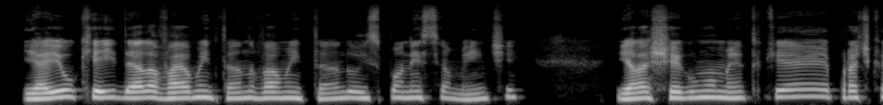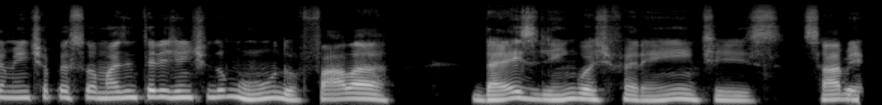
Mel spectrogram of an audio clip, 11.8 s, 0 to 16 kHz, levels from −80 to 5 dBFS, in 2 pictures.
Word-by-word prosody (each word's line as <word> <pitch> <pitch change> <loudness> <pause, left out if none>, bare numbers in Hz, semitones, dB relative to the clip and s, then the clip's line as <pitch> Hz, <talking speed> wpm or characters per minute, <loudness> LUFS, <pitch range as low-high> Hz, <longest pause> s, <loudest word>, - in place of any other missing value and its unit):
E 150 +1 +3
aí 160 +4 +6
o 205 - +1
QI 195 -1 +2
dela 180 +1 +4
vai 165 0 +3
aumentando, 175 -1 -1
vai 175 +1 +1
aumentando 170 0 -2
exponencialmente, 175 0 -4 0.6
e 150 - +3
ela 170 +3 +4
chega 175 +1 +2
um 185 - 0
momento 180 -2 0
que 200 0 -6
é 210 0 -2
praticamente 190 -1 -3
a - - -7
pessoa 190 -1 -3
mais 170 +2 +1
inteligente 190 0 0
do 200 +1 -1
mundo, 155 -5 +1
fala 140 +1 +1 0.5
10 135 +6 +2
línguas 135 +2 +1
diferentes, 125 -3 -3
sabe. 135 -1 0
175 Hz, 150 wpm, -23 LUFS, 145-190 Hz, 0.6 s, aí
